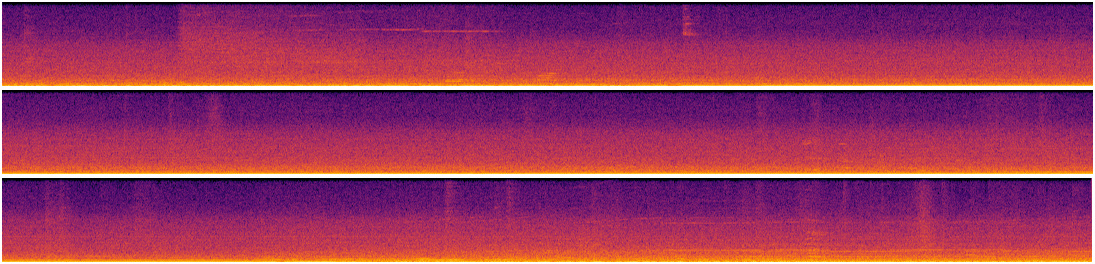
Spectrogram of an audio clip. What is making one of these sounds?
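A bus engine rumbles steadily inside an empty bus.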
